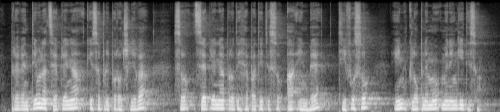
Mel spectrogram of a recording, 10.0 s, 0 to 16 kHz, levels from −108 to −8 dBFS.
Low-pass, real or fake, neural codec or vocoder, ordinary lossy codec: 14.4 kHz; real; none; none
